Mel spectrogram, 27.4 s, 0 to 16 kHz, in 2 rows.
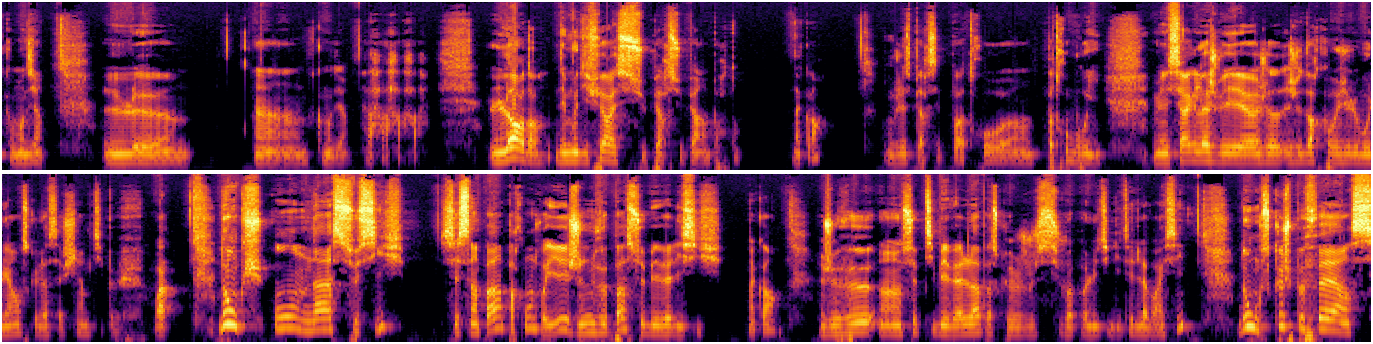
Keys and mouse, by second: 9.9-26.6 middle drag, 26.6 click, 27.0-27.3 middle drag.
